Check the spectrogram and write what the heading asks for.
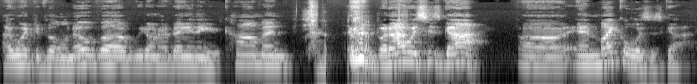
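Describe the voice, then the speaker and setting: A man's voice: fairly high pitch, moderate pace. A man, telling vivid, emphatic stories as a podcast guest. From Northeastern US. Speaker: guest, former football player. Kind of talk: storytelling in casual chat.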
